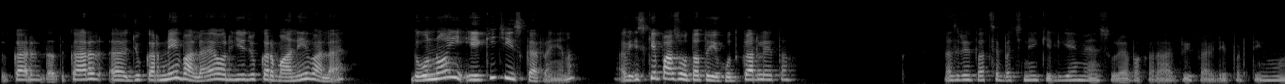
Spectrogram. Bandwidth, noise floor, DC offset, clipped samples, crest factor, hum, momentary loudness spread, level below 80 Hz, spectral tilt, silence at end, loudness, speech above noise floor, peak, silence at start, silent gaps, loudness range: 12.5 kHz; -87 dBFS; under 0.1%; under 0.1%; 18 dB; none; 14 LU; -68 dBFS; -6.5 dB/octave; 0 s; -26 LUFS; 61 dB; -8 dBFS; 0 s; none; 9 LU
